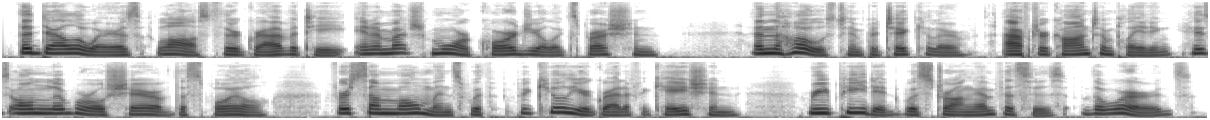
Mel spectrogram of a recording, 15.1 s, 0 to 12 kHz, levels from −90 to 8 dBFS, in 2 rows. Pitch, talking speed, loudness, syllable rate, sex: 170 Hz, 145 wpm, -20 LUFS, 5.1 syllables/s, female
